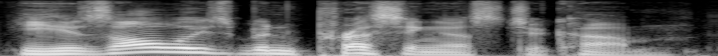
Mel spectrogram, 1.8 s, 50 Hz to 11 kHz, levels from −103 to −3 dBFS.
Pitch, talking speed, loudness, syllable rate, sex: 130 Hz, 265 wpm, -16 LUFS, 5.9 syllables/s, male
